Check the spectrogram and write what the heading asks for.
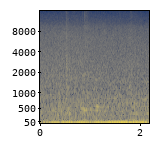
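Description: Steady hiss of background noise with a low rumble underneath, and a faint click about half a second in.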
